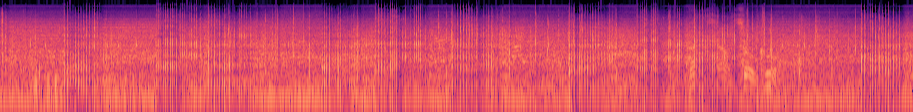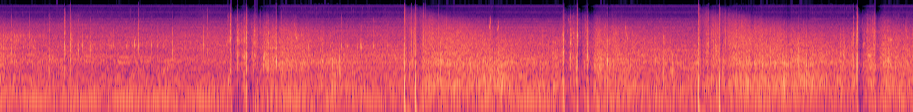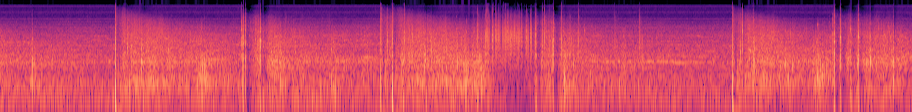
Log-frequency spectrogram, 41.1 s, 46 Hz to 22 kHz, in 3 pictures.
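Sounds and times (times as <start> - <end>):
firework shells banging: 0.0 - 28.1, 38.4 - 41.0
firework crackling: 0.0 - 41.0.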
